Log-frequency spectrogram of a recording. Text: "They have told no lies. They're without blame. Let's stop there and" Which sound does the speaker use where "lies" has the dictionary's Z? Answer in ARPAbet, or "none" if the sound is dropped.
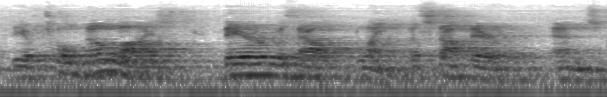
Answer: Z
